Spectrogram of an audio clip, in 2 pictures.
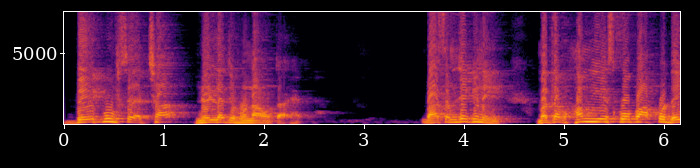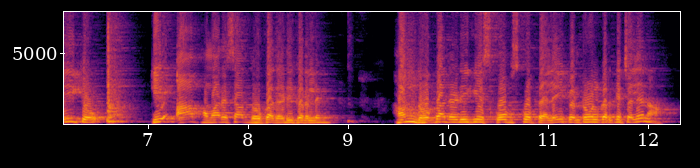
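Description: High-voiced man lecturing in an echoey classroom. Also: moderate pace, a little mellow. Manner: conversational, keeps asking if students follow. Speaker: civil services exam teacher.

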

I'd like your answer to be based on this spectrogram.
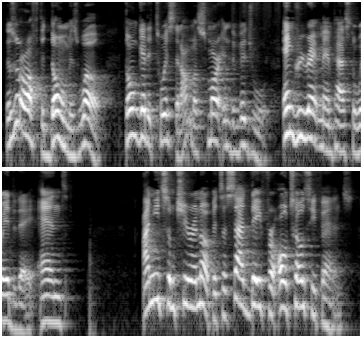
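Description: A man's voice: sits high, expressive, moderate pace. A young man giving casual reaction commentary in a slangy, exasperated, ranting way. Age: young adult. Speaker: host of a reaction channel. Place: small room indoors.

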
